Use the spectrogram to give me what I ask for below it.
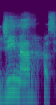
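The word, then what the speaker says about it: JINR: Pasando los años, después de Alice, salió la inquietud de colaborar también con el GINAR, así me dicen que se pronuncia, el GINAR.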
